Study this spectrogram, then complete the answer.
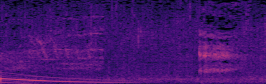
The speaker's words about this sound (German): Ah, ich weiß, ich hexe mir einen Regen.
